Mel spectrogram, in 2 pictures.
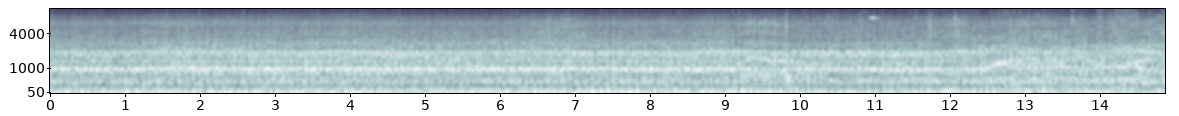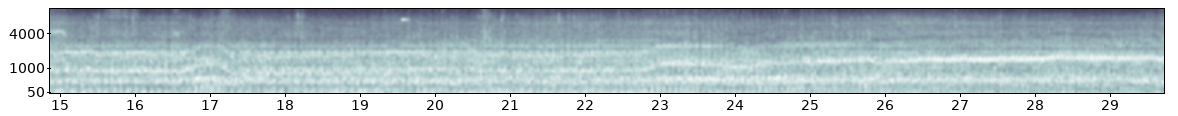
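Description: Honda Africa Twin CRF1000's parallel-twin engine heard from on board. It runs at a steady idle, then from about twelve seconds in its pitch rises and falls as the bike pulls away over a dirt track, with a longer rising pull near the end.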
